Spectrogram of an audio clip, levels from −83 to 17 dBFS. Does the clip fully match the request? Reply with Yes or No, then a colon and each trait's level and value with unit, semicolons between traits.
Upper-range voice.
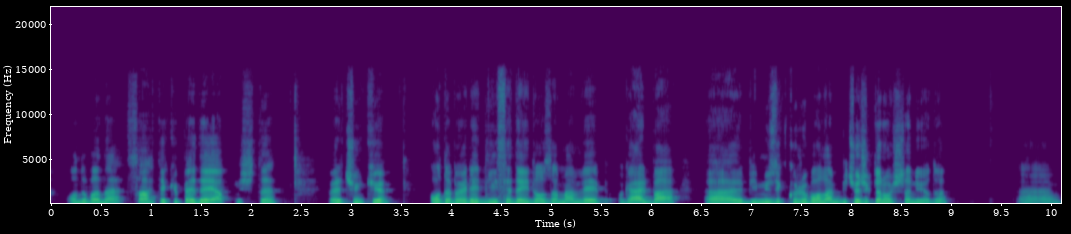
No: medium, 140 Hz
